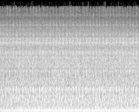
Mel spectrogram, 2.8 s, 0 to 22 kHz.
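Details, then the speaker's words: 2007 Mercedes-Benz E280 CDI W211 diesel, at idle: steady, even low diesel rumble with no knocks or misses, running smooth and very quiet. "It's working nice and smooth, very quiet."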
